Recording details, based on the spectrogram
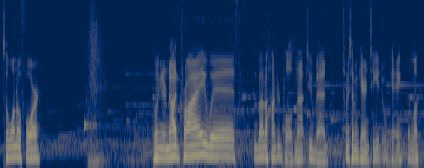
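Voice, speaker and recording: A man giving casual live commentary as he streams a game, thinking aloud in a halting way. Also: medium pitch, fairly even intonation, creaky, darkish tone, soft background music.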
